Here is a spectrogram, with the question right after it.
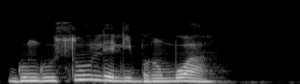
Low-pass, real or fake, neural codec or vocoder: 7.2 kHz; real; none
